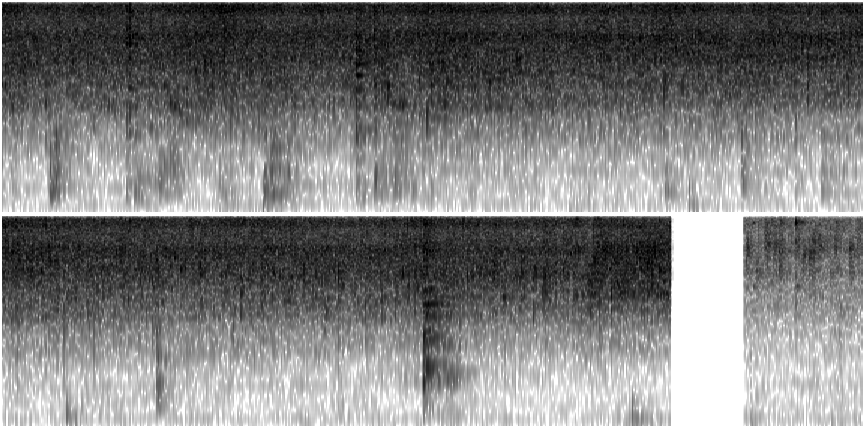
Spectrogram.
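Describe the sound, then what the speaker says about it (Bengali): Pointed gourd with turmeric sizzling in hot oil with repeated stirring scrapes and clatters; the crackle continues steadily, briefly cutting out near the end. "দিয়ে পটলটা ভালো করে ভেজে নেব।"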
